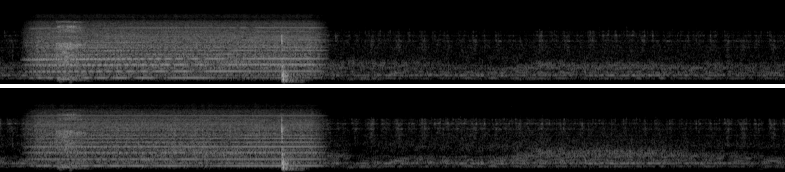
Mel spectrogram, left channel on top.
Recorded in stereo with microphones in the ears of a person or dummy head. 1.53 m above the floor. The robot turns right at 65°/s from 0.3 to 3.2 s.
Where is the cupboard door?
10° right (ahead or behind); by 3.1 s 10° left (ahead or behind).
